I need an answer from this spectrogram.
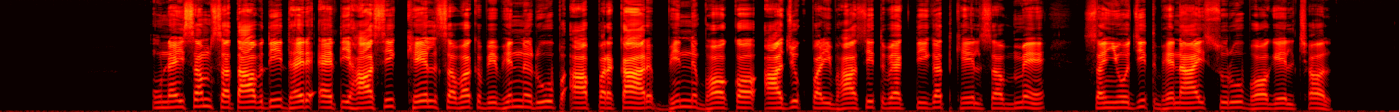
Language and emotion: Maithili, neutral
